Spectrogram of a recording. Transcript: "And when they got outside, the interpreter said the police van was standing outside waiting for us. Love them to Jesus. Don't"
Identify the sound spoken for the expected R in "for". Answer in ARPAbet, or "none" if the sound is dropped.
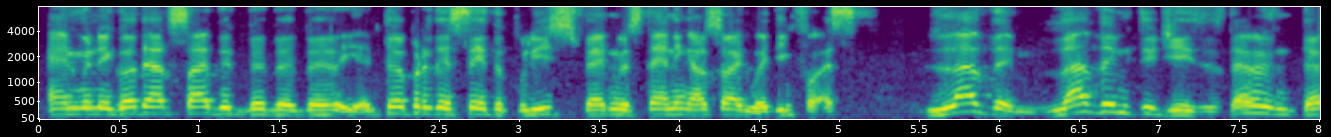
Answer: L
